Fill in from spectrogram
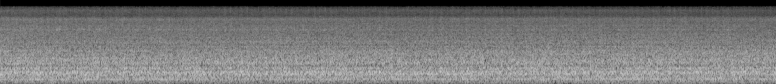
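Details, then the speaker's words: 1969 Fargo 500 dump truck, long-stored V8 running on gas poured into the two-barrel carb: coarse steady roar, no stumbles or knocks; smoking pretty badly, slight oil leak at the exhaust manifold, possibly why it was low on oil. "a little bit of oil leaking out of the exhaust manifold I'll trade you that's probably why I was out of oil but it's not really that bad but it is smoking pretty bad"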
